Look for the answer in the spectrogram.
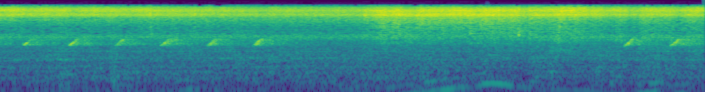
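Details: Front brakes while driving: a short high chirp repeating about twice a second over steady road hiss; brake squeak, cause not confirmed.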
